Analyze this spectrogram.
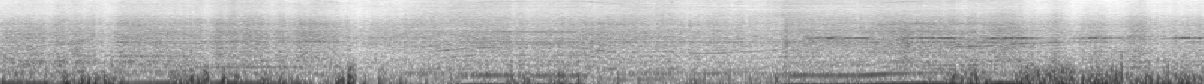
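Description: Wheel loader's diesel engine running, its revs rising for a few seconds in the middle, and from about two-thirds of the way in its reversing alarm beeps steadily, about one and a half beeps a second.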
